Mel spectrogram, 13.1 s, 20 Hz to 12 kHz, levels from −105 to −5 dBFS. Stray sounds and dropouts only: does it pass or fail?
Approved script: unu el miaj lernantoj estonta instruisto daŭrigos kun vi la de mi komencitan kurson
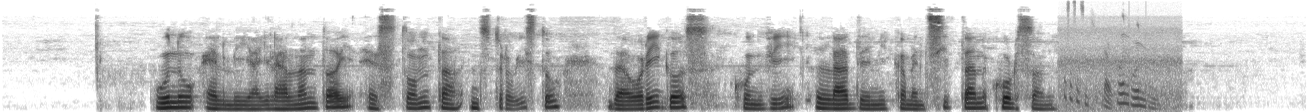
fail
